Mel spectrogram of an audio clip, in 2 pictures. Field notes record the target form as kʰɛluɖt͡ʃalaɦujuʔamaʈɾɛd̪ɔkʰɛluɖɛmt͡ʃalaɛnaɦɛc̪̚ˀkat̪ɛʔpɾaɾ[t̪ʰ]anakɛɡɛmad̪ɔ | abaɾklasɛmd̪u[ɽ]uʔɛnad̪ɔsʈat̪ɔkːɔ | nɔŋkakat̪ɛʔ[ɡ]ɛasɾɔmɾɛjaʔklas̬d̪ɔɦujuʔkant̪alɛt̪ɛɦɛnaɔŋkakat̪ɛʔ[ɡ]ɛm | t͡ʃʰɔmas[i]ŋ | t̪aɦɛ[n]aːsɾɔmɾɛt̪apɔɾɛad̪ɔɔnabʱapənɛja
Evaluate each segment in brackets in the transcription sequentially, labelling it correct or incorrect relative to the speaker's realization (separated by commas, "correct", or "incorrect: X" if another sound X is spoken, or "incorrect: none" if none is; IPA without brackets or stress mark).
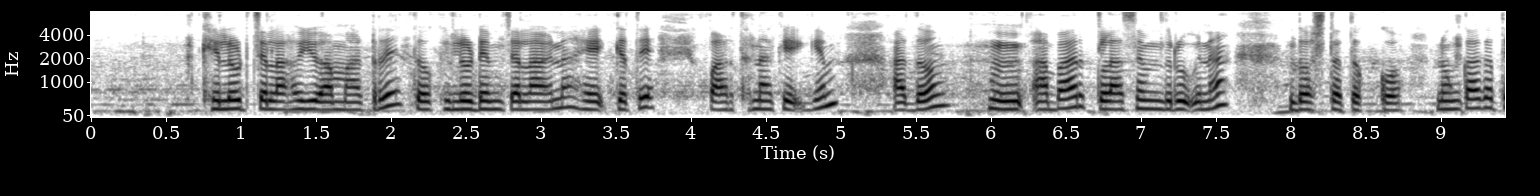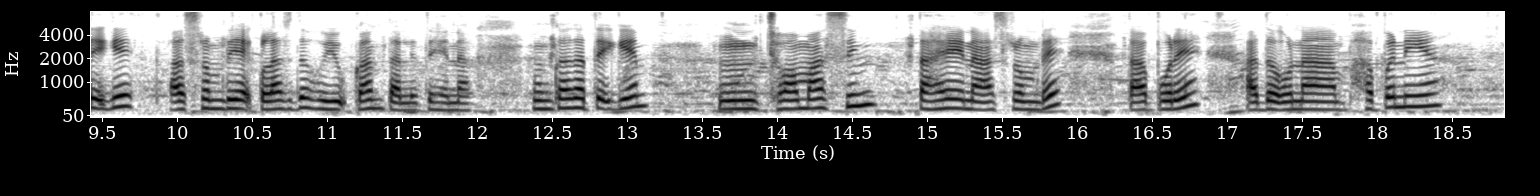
correct, incorrect: ɾ, correct, correct, correct, correct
